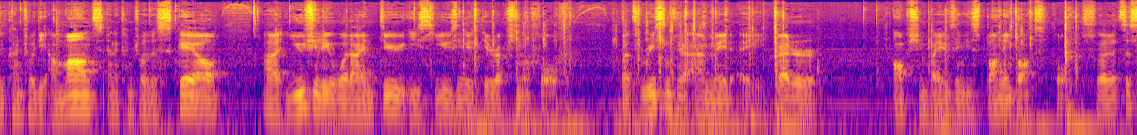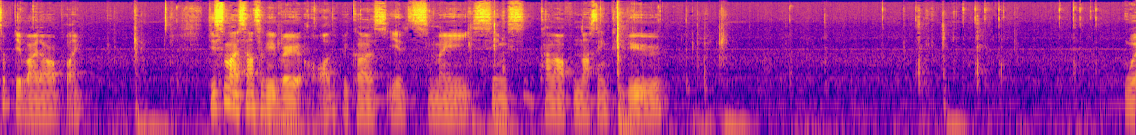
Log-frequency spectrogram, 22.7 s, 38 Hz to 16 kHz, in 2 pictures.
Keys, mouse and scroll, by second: 0.3 click, 1.6-3.0 drag, 3.0-4.2 ctrl+right drag, 4.2 click, 4.7 ctrl+a, 9.4 ctrl+a, 12.8 Tab, 13.2 middle click, 14.0 alt+z, 14.6 click, 16.1 s, 17.6 Tab, 18.0-18.5 middle drag, 18.5 alt+z, 19.4-20.3 middle drag, 20.3-20.9 drag, 20.9 g, 21.3 click, 22.1-22.7 drag.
